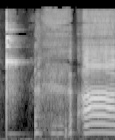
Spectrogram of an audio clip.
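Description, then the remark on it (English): A single bright clink of glasses in a toast rings out sharply at the start, followed by people's voices speaking. “Cheers.”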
